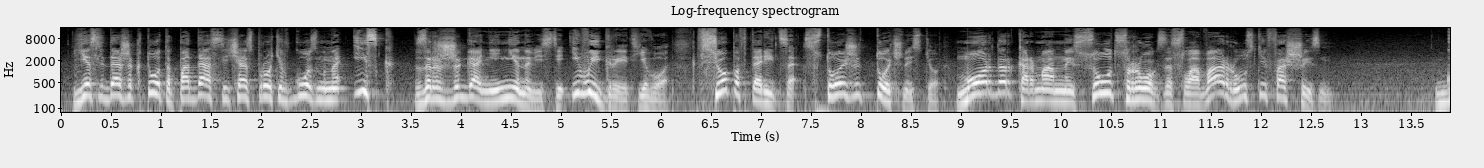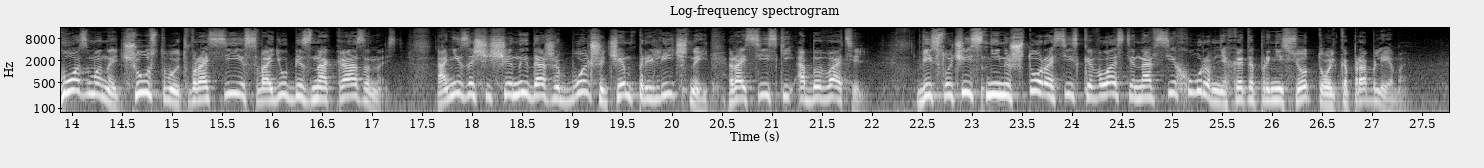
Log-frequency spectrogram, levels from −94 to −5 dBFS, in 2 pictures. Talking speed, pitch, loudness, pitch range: 120 wpm, 205 Hz, -16 LUFS, 170-235 Hz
